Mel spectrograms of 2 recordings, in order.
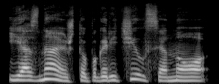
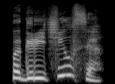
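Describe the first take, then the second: First: Mildly contrite admission; guilty. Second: High, incredulous angry echo; furious. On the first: Andrey apologises to heroine, mildly guilty. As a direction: admit fault, understated and tentative. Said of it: "теперь виноватым выглядел он". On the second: Heroine rejects Andrey's excuse, furious. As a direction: throw his word back, pitch leaping up. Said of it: "я не на шутку рассвирепела". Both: A narrator's reading.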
